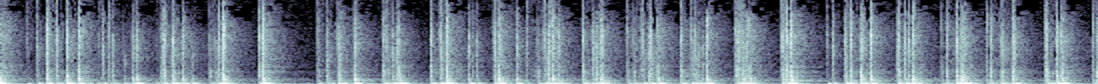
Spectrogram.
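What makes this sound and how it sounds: Long nails tap with both hands across a flat, solid white laminate desk surface in quick, scattered, irregular rhythms. Each tap is a short, sharp click with a dull low thud underneath and almost no ring, and the taps overlap into a busy patter.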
